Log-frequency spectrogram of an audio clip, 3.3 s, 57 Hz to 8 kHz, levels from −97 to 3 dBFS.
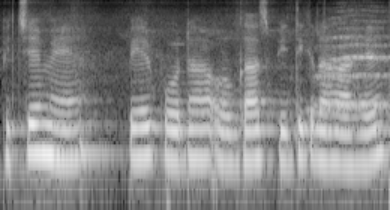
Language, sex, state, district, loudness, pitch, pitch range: Hindi, female, Arunachal Pradesh, Papum Pare, -15 LUFS, 190 Hz, 180-200 Hz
